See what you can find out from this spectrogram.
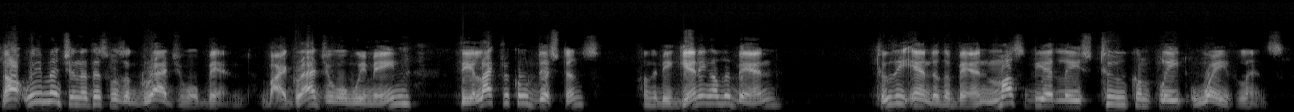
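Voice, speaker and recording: Male technical instructor, middle-aged, fairly high voice with varied intonation, measured teaching delivery, old training-film sound. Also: huge pitch swings, dry recording. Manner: deliberate, didactic, measured phrasing. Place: indoor training film studio. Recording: dull, dry vintage film soundtrack.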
